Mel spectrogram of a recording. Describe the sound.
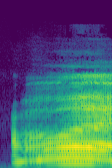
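A single long, loud cow moo sound effect, steady, starting abruptly and holding its low, rich tone for over a second with no talking.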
